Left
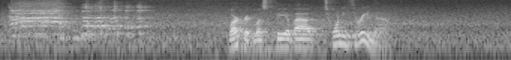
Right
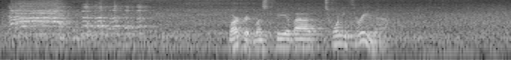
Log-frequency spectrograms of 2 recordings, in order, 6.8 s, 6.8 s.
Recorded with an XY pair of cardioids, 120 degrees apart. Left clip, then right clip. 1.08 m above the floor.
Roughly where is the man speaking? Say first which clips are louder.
Left 2 dB; ahead.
